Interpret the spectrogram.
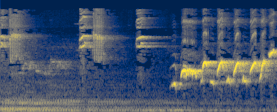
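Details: Oriental magpie-robin (murai batu) song played to coax a quiet bird into singing: scratchy high bursts, then a rapid run of rising whistled notes repeated several times, with a low hum beneath.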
